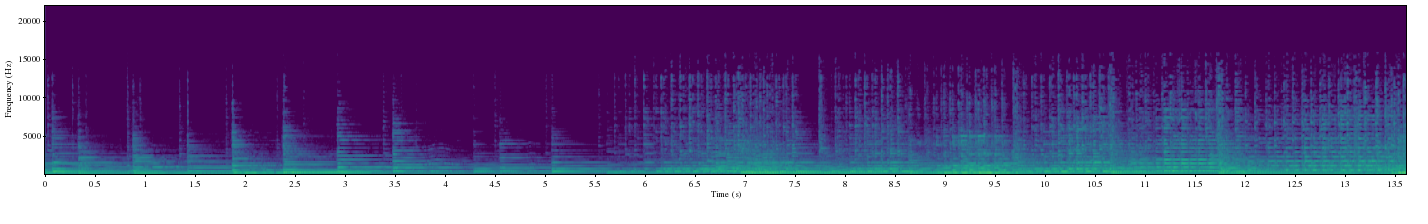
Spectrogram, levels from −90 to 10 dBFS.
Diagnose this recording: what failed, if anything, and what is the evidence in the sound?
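Six brief smeared blips, each a small forward jump in the sound, land at 1.42, 3.67, 8.36, 10.27, 12.10 and 13.26 s. The jumps range from about 20 ms to about 200 ms, the one at 8.36 s being the largest, and each fits a whole number of 23.2 ms frames. This is compressed frames skipped at the codec or storage stage. Frames missing from the file, or rejected by the decoder as damaged, were never played, and the overlap between neighbouring frames softens each join into a blur rather than a click.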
